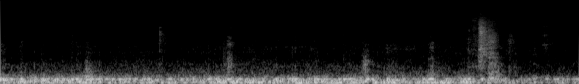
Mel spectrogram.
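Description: No technical faults can be heard anywhere in this clip.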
